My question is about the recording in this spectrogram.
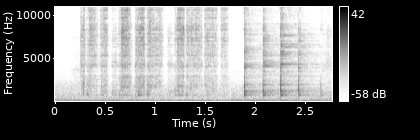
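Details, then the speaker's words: Lapping valves by hand on an RB30 single-cam head being rebuilt; back-and-forth scratchy, gritty rasping strokes. The lapping compound is still cutting and has not broken down; it should turn smooth once it does. "basically i'll keep doing this until i hear that the compound is broken right down and it'll start to sound fairly fairly smooth"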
